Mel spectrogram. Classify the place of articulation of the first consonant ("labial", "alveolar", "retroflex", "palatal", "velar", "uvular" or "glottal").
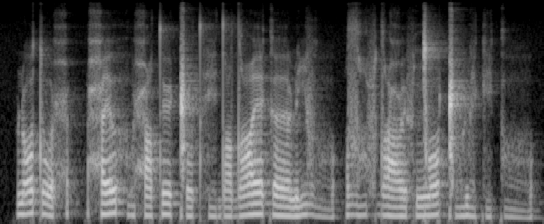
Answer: retroflex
